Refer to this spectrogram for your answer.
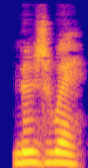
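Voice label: "le jouet", French; navidad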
